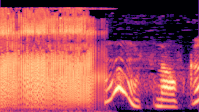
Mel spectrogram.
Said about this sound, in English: Honey, did you fart?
